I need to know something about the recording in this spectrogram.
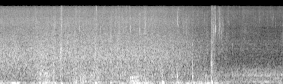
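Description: Flames crackle and hiss.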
